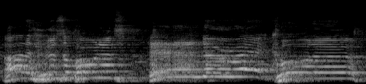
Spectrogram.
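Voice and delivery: grand entrance announcement. Acted. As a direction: stretch the names out like fight night. Ring announcer introduces fighters.

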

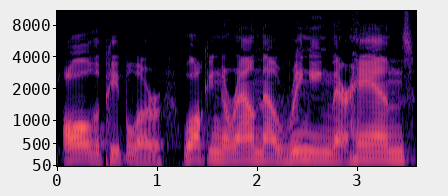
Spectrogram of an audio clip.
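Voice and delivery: usual speaking voice

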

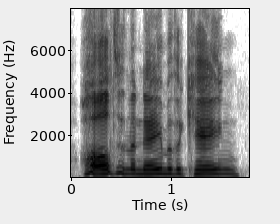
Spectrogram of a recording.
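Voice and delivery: high, loud guard's challenge; young corporal challenging the band; called command. A narrator's reading. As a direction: call the halt across the yard. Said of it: "he called out".

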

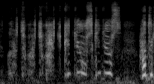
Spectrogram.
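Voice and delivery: urgent hushed whisper; whispering while hiding. Pretend. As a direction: whisper as you sneak off. Sneaking away from the witch.

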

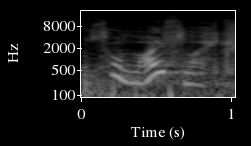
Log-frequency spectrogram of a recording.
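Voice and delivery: hushed whisper. Pretend. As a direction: breathe it in a whisper. Whispered at museum exhibit.

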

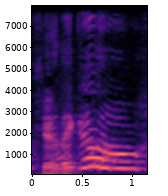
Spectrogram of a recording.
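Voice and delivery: high, excited puppy cheer; excited squeal. Real, not acted. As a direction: cheer the stumbling puppies on, high. Excited at puppies walking.

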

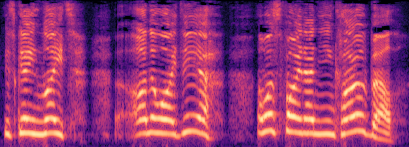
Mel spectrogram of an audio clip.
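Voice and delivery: high, anxious excuse-making; flustered alarm. A narrator's reading. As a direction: panicky storybook voice, pitched high. Thomas makes excuse to flee.

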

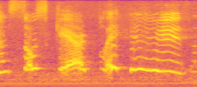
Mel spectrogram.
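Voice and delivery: slow, tearful begging breaking into sobs; sobbing plea. Acted. To George, begging him not to leave, sobbing. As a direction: let the tears break through the words.

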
